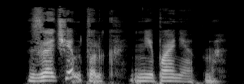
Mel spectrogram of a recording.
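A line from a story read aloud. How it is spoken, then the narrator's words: Grumbling. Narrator (Russian): проворчал Вася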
